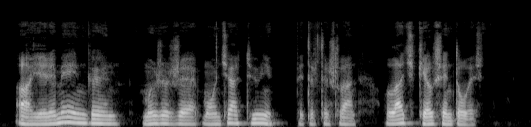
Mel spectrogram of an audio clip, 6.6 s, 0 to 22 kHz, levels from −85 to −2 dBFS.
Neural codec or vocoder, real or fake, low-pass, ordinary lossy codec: vocoder, 44.1 kHz, 128 mel bands every 512 samples, BigVGAN v2; fake; 10.8 kHz; Opus, 64 kbps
